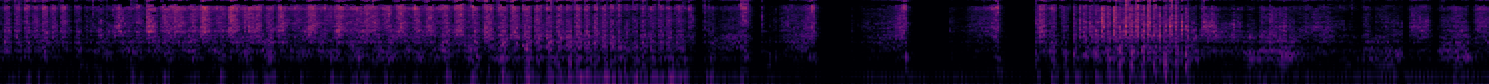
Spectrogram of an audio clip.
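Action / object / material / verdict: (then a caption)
scrape / corrugated cardboard piece / cardboard / none. Long acrylic fake nails scratch and rub along the surface and edge of a flat, thin, hollow-fluted piece of brown corrugated cardboard held in the hands. The result is a steady, bright, dry rasping made of quick, fairly regular strokes. It drops to a few short near-silent gaps around the middle before the scratching picks back up and fades slightly toward the end.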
